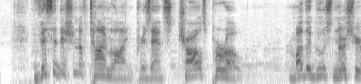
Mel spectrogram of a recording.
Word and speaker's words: Charles Perrault: edition of timeline presents Charles perau Mother Goose nursery rhymes and brothers Grim fairy tales Brothers Grim the birth of French author Charles perau pronounced in French as Sha pero is situated on the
